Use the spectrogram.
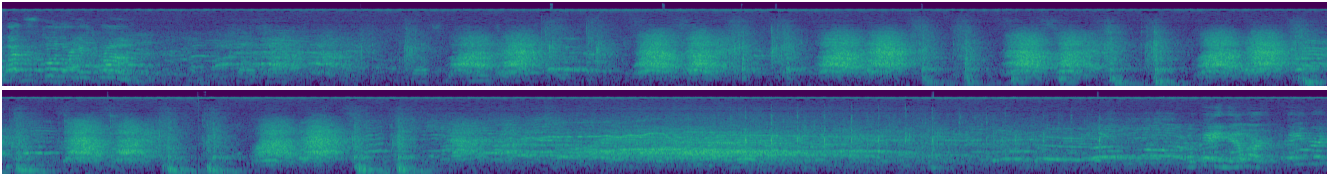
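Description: Crowd at a Utah girls high school basketball game, Gunnison at South Summit, shouting and chanting in loud rhythmic bursts, with an announcer's voice and a steady roar of gym noise.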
